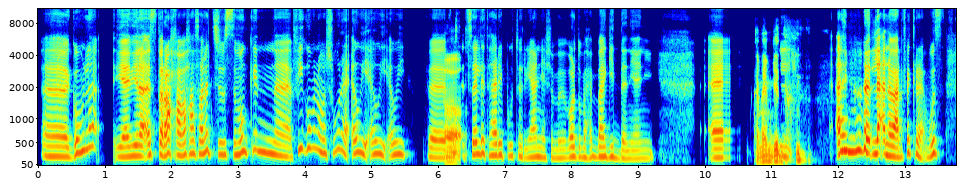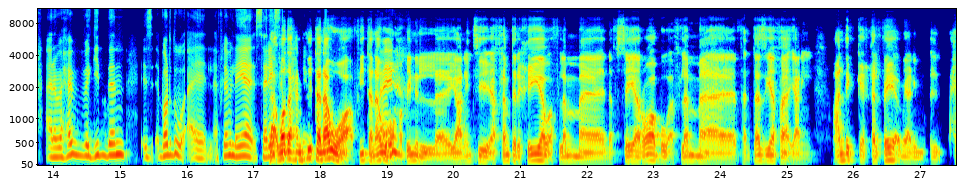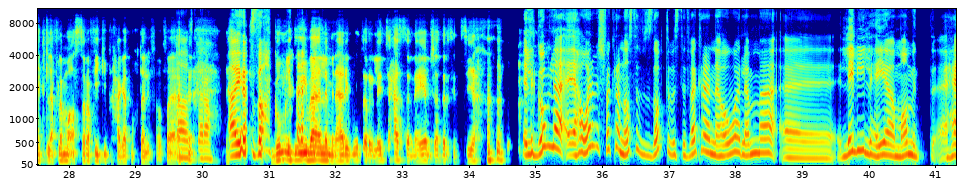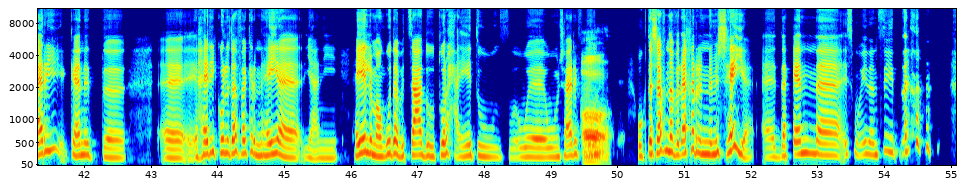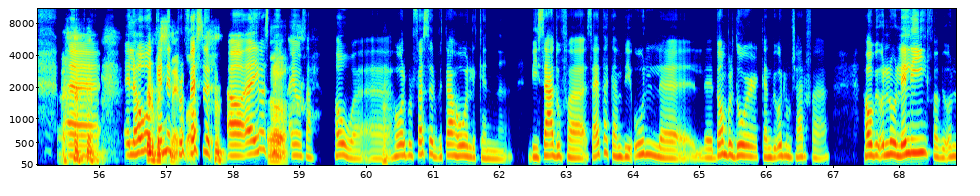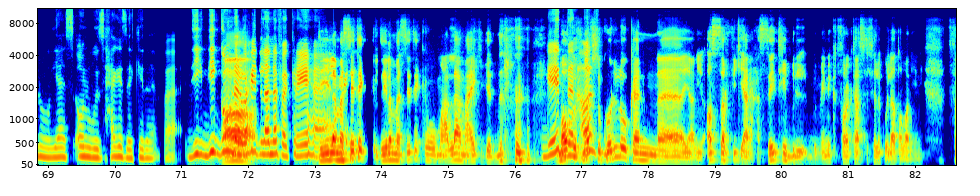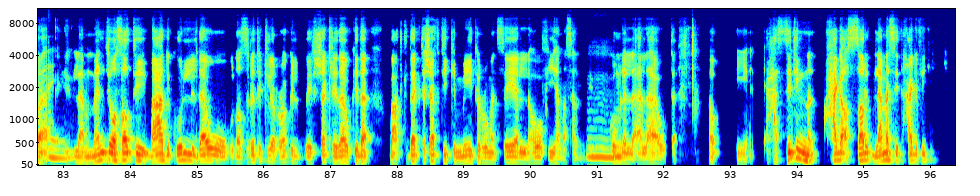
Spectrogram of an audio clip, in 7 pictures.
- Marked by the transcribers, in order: tapping; laughing while speaking: "ال أ أيوه"; chuckle; in English: "فانتازيا"; chuckle; laughing while speaking: "أيوه، بالضبط"; laugh; laugh; laugh; in English: "الprofessor"; laugh; in English: "الprofessor"; chuckle; unintelligible speech; in English: "yes, always"; chuckle; tsk
- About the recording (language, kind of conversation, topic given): Arabic, podcast, إيه أكتر فيلم أثر فيك؟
